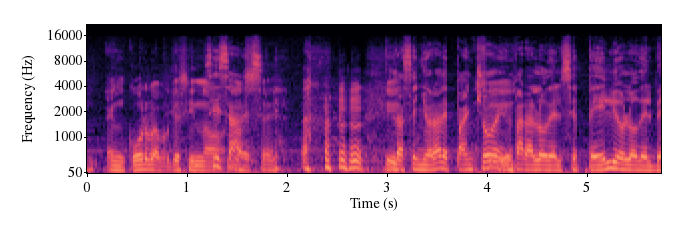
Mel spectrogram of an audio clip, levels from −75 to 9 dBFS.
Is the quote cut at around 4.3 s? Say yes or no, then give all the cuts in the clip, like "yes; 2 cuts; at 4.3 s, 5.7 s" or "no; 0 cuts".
yes; 2 cuts; at 3.0 s, 4.3 s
